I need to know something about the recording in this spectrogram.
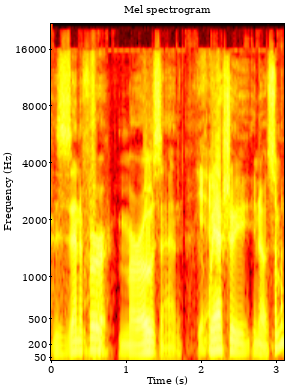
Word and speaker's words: Marozsán: Let's get the right pronunciation here. It's Dzsenifer. Dzsenifer Marozsán.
